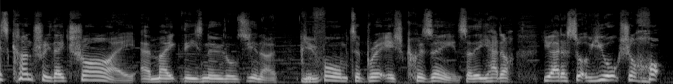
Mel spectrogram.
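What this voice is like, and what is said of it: Usual voice. Nothing is said of it.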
